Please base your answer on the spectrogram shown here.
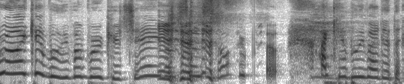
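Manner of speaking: high-pitched, fake, blubbering sobs. Telling how they broke a guy's chain, retelling a sobbing apology. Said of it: "big crocodile sobbing tears, and I'm like".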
